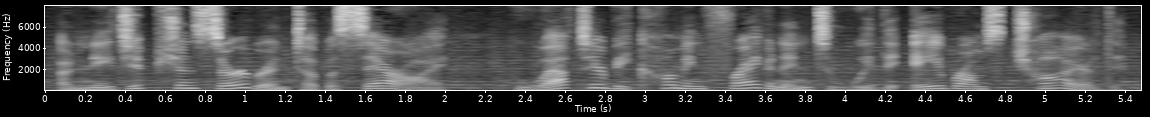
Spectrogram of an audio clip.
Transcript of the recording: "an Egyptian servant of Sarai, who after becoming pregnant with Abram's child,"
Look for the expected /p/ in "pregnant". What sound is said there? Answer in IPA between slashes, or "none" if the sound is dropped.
/f/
